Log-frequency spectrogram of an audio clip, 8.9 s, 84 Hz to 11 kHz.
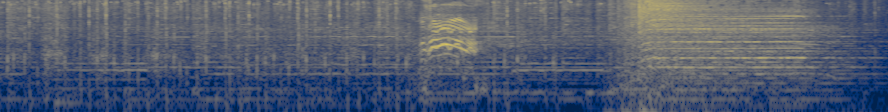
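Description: Rhythmic hoofbeats of a horse in The Witcher 3: Wild Hunt clatter steadily at a gallop, with a whinny midway and music playing underneath.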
